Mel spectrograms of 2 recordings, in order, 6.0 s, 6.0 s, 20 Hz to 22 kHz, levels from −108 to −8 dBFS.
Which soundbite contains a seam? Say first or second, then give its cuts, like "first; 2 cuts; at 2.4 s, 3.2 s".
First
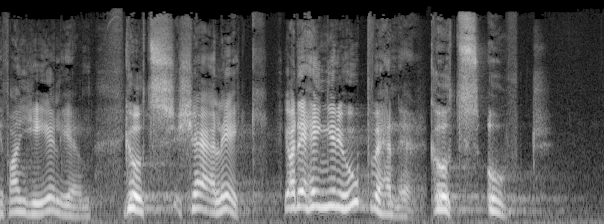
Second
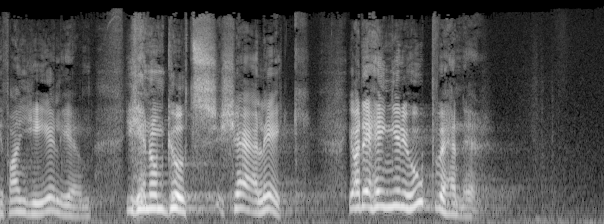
first; 3 cuts; at 1.2 s, 2.8 s, 4.3 s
